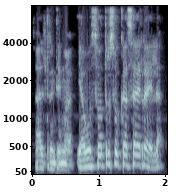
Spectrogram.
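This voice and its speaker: A man's voice: medium pitch, very animated, racing, breathy edge. A man preaching a sermon, reading verses aloud and asking his listeners questions. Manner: asks rhetorical questions and reads verses aloud. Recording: dull lo-fi recording with faint music.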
